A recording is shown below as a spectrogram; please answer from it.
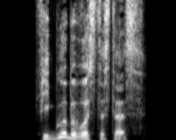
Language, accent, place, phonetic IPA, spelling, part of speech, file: German, Germany, Berlin, [fiˈɡuːɐ̯bəˌvʊstəstəs], figurbewusstestes, adjective, De-figurbewusstestes.ogg
- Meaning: strong/mixed nominative/accusative neuter singular superlative degree of figurbewusst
